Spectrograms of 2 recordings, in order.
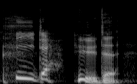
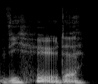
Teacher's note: I guess when you have an R and D, then the R gets a little bit more invisible.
